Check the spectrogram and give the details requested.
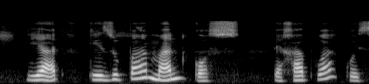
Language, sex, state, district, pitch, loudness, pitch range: Assamese, female, Assam, Kamrup Metropolitan, 210 Hz, -18 LUFS, 190-255 Hz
